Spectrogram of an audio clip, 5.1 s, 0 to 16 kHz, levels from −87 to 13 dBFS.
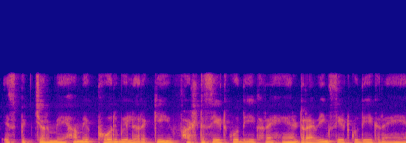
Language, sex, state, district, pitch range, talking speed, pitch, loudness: Hindi, male, Haryana, Charkhi Dadri, 105-120 Hz, 235 wpm, 110 Hz, -17 LUFS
